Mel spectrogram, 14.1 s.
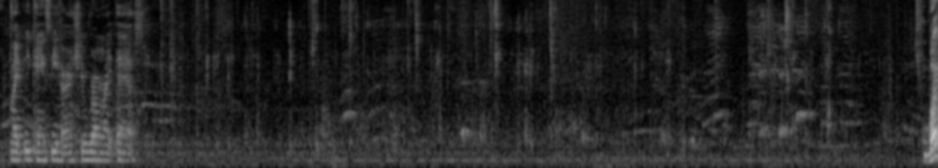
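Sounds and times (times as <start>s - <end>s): chewing crunchy food: 2.0s - 14.0s.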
